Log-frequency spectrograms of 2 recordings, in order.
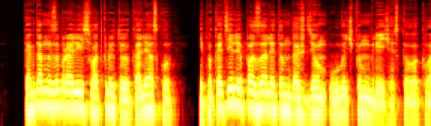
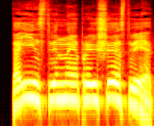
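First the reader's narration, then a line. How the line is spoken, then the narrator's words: Shouting over crowd. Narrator (Russian): кричал, перекрывая гомон людей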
